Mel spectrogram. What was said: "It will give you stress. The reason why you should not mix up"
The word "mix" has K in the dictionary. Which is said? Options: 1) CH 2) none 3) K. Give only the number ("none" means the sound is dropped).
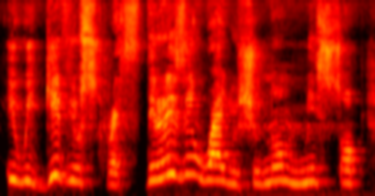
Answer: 2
